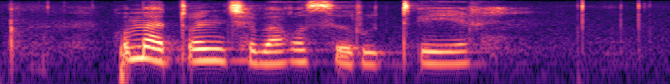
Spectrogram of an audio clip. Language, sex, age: Northern Sotho, female, 18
